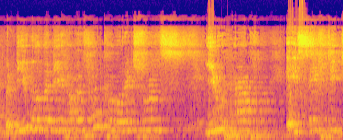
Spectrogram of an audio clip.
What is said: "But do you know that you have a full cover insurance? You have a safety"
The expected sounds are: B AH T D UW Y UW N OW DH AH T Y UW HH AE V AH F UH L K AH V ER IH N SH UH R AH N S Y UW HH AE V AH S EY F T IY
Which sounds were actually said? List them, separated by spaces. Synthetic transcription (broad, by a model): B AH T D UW Y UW N OW DH AH T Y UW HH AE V AH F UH N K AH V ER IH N S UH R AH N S Y UW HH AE V AH S EY F T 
